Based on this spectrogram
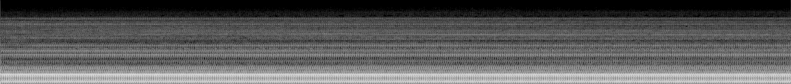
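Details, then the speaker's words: Air compressor on a newly fitted soft-start SSR relay, charging the tank; steady, even motor hum with constant pump drone and no knocking or rattle. "So for now, I'll record myself inflating the compressor."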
